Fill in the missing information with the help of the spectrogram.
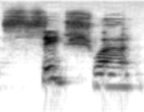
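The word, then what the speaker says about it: सेश्वर: Samkhya numa versão chamada Seshwara Samkhya. E Ishwara pode-se traduzir como Senhor. E Sa significa com. Quando você junta Sa mais Ishwara, dá ali uma contração e você pronuncia Seshwara.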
